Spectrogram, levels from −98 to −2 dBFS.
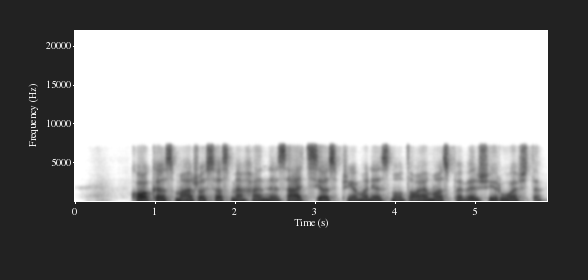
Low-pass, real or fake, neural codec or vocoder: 7.2 kHz; fake; codec, 16 kHz, 0.7 kbps, FocalCodec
